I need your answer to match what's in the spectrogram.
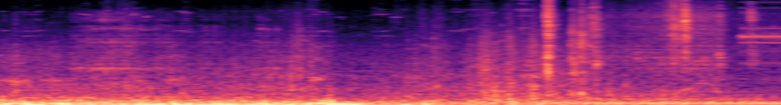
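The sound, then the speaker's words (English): A truck's low engine rumble fades as it slows, followed by a few sharp mechanical creaks and squeaks as it brakes to a halt. No voices. “Stop the damn truck, old man.”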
